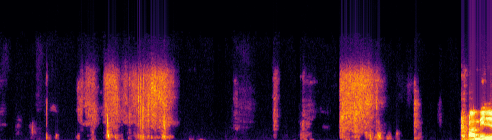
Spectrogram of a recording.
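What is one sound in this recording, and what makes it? Paper rustles close by.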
